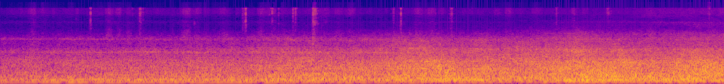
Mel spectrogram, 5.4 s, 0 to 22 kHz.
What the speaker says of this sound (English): that plane took off and it was in the sky for like 3 seconds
